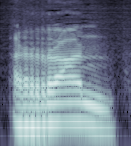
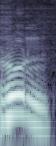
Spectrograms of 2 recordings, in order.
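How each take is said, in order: First: The vowel sounds like 'uh'. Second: The vowel sounds like 'oo'. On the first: The speaker calls it right. "This is रन" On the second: The speaker calls it wrong. "And this is not रुन"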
